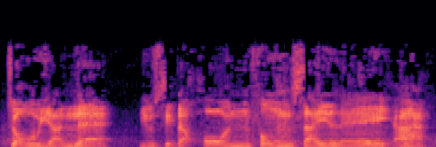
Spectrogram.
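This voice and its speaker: A man's voice: medium pitch, slow, bright, forceful tone, highs cut off. An actor playing a blustery, worldly-wise middle-aged man who scolds and preaches in colloquial Hong Kong Cantonese in a radio satire. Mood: preachy.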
